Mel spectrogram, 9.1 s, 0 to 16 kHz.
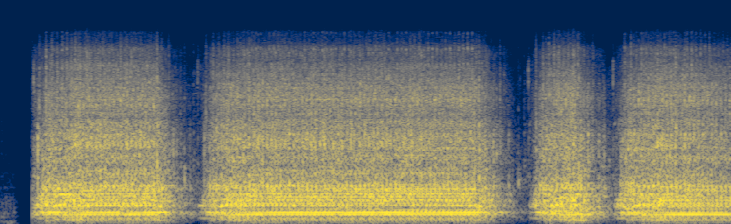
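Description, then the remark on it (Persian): A 40-year-old tailor's sewing machine runs loudly with a steady, rapid mechanical whir, stopping briefly twice before starting up again, with no voices, in Qala-e-Zaman Khan, Kabul. “صدای ماشین خیاطی مشوق‌الله است.”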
